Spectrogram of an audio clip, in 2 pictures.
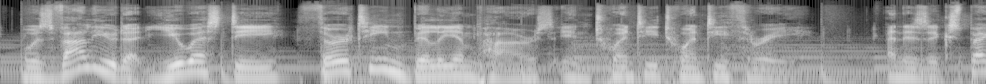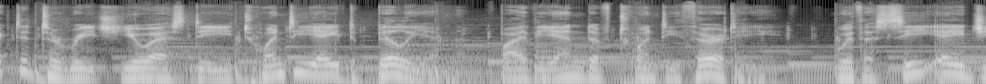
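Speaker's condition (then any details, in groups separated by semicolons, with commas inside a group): No condition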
